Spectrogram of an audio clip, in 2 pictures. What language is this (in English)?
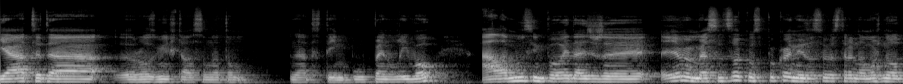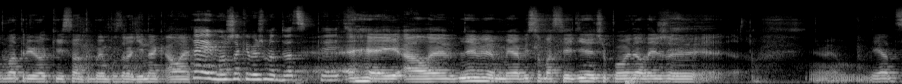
Slovak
